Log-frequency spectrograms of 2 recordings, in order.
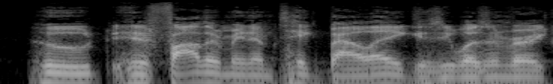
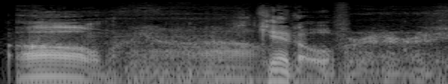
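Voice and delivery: dismissive; 6 semitones lower than usual. Pretend. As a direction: brush it off coldly, tongue in cheek. Mock dismissive reply to crying.

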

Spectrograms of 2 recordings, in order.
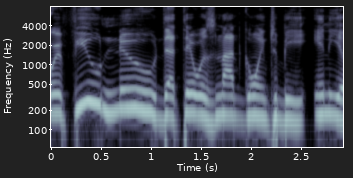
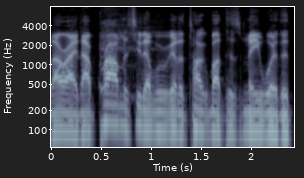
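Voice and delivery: brisk radio host voice; radio host read; 10 semitones lower, faster than usual. Acted. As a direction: read the call-in line like an announcer.

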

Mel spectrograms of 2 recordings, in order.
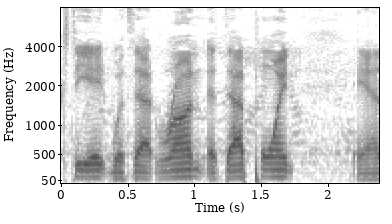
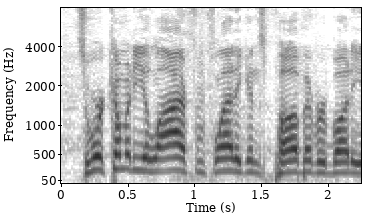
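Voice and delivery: loud hype; 9 semitones higher, 7 dB louder, faster than usual. Real, not acted. Hyping live crowd.

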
